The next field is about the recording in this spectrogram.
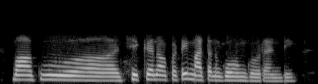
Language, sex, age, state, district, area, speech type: Telugu, female, 30-45, Andhra Pradesh, Bapatla, rural, conversation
